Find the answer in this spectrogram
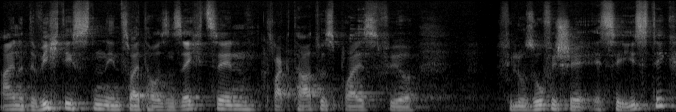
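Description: A man talks at a very slow pace in a somewhat breathy voice with ordinary pitch variation. Light background noise and audible room echo sit behind him. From Swabia, Baden-Württemberg. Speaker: institute director and event host. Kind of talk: speaker introduction. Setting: lecture hall with audience. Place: hall. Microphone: handheld.

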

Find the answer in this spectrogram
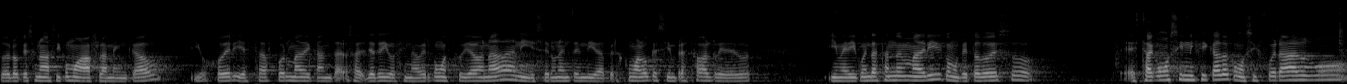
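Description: The delivery is very fast with fairly even intonation. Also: woman, fairly low pitch for a woman. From Granada, Andalusia. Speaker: musician. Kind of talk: panel discussion. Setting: stage with audience. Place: stage. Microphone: headset.

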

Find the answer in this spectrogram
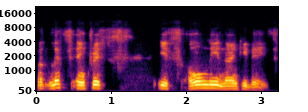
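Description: A man's very slow, dark and mellow voice, fairly high in pitch, with a Japanese accent, dry with no echo over a quiet background. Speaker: conference presenter and developer trainer. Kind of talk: technical presentation with live demo. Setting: video call. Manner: self-deprecating, laughs often. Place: home room.

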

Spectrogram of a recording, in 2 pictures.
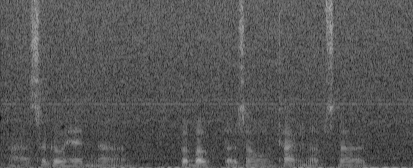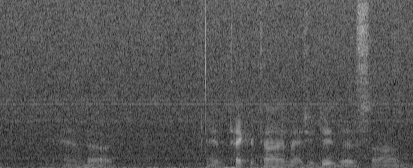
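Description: Noticeable noise sits in the background. The man speaking keeps a moderate pace. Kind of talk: tutorial. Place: workshop. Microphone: camera far.

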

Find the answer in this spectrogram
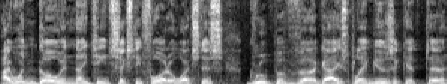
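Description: A man in a New York accent speaks with a dark, mellow tone that is somewhat breathy. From New York, Brooklyn. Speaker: sportswriter. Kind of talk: casual chat.

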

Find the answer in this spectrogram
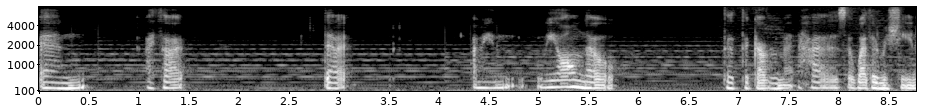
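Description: Faint music plays in the background as a soft-spoken woman talks at a fairly slow pace. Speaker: ASMR creator. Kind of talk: ASMR soft talking. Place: home room. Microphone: studio mic.

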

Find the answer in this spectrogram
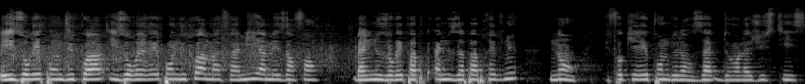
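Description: A somewhat breathy woman at a very fast pace, in a monotone, flat intonation. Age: 20s. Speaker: postal worker, stroke victim; audience member. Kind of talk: testimony. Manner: halting. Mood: emotional, indignant. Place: hall. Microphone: handheld.

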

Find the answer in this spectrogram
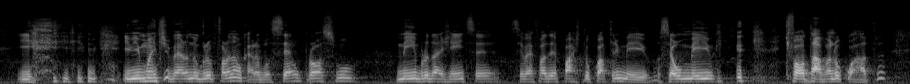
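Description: Using monotone, flat intonation, a man speaks at a fairly quick pace. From Brazil, São Paulo. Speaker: comedian and actor. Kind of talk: interview testimony. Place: stage. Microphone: lapel.

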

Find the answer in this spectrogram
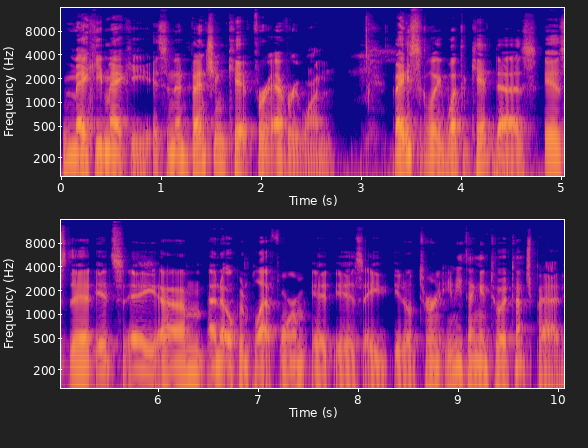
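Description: Against a quiet background, a man with a fairly low pitch and vocal fry makes very wide pitch swings. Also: moderate pace. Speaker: product specialist co-host. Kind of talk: casual informative podcast chat. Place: studio. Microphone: studio mic.

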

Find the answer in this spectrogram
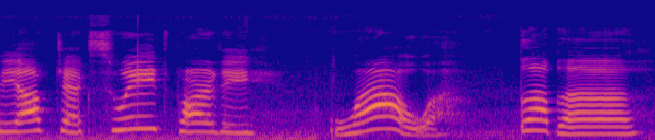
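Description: A woman uses a cartoonish character voice, high in pitch. She goes very slowly with long, frequent pauses, and clear background noise is present. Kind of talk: comic overacting. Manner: angry, shouting, menacing.

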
